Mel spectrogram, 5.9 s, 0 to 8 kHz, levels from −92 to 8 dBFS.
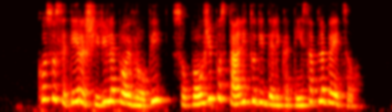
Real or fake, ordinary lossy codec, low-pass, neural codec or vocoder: real; Opus, 24 kbps; 7.2 kHz; none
